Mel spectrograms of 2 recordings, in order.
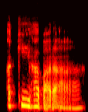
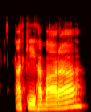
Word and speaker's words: Akihabara: So you know, on the trains, the announcer goes Akihabara, Akihabara des, and then you know Akihabara, or in English, English people, Akihabara.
